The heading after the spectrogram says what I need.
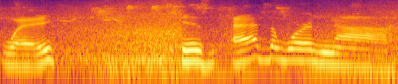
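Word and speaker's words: นะ: So what I recommend you do, a more polite way is add the word Na, n a a.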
